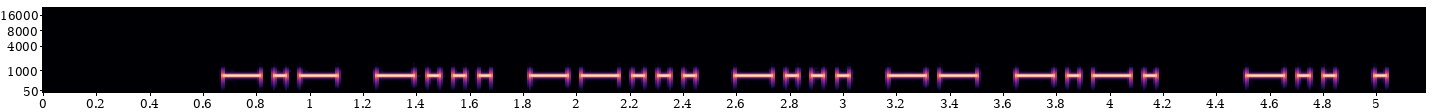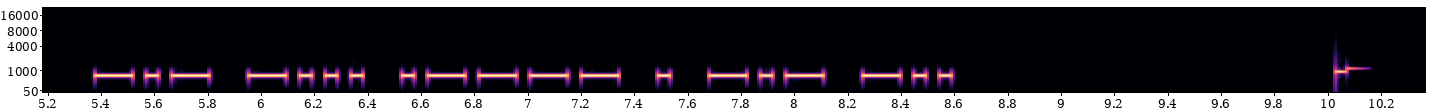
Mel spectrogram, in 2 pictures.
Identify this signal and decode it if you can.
Morse code, heard as a keyed tone, about 25 wpm, 700 Hz. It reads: KB7BMC DE KB1EKD
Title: USA Callsign DE Callsign - 6 Characters - 25wpm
